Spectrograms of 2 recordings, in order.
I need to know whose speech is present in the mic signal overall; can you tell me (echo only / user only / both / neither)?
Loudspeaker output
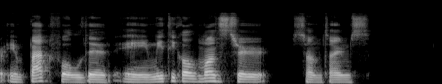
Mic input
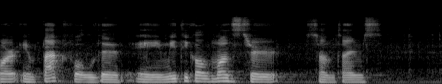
echo only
